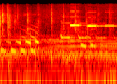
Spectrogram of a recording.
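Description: Electronic music: a quick run of short synthesizer blips, each note dipping slightly in pitch, over held steady tones, with higher beeping notes held in the second second.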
